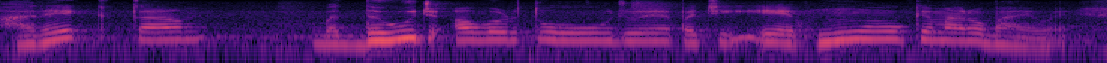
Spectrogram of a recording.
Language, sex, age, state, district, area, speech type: Gujarati, female, 18-30, Gujarat, Rajkot, urban, spontaneous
